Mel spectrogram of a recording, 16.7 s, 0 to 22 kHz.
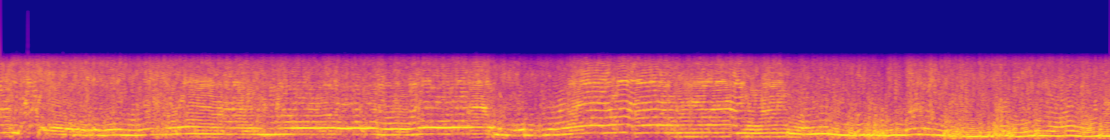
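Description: A Suzuki 4x4's engine revving hard and unevenly as it fights its way through a deep mud hole. The pitch rises and falls throughout, dropping briefly about halfway before climbing again.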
